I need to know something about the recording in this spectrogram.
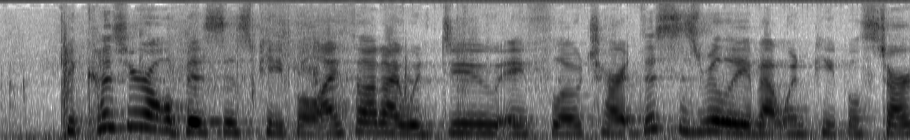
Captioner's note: none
